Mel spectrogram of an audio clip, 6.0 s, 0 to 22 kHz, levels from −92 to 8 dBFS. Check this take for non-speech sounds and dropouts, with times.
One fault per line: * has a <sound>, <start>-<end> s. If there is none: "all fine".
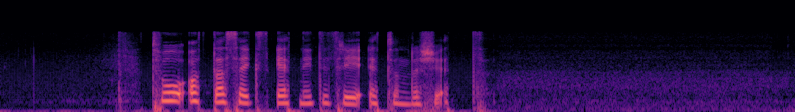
all fine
